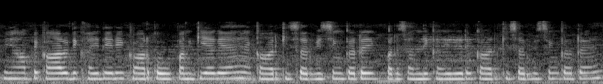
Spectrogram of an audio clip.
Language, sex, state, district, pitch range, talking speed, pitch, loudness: Hindi, female, Uttar Pradesh, Hamirpur, 255-265 Hz, 300 wpm, 260 Hz, -15 LUFS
